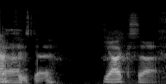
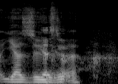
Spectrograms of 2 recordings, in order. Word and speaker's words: Yakuza: Yakuza. Thank you. Not Yazuka.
